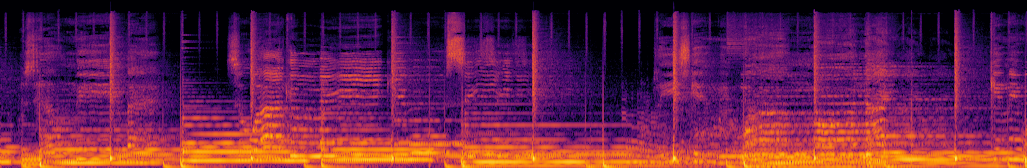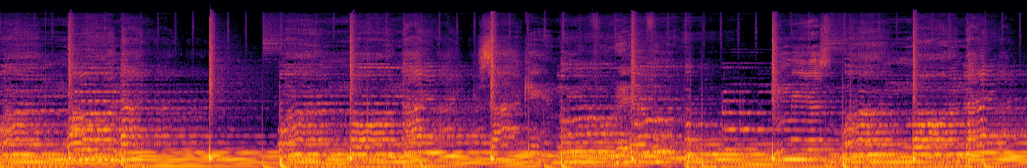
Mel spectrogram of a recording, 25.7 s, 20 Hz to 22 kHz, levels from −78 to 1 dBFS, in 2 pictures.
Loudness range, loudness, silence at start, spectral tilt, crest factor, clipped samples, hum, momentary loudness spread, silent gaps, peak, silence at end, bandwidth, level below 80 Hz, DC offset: 2 LU; -15 LUFS; 0 s; -6 dB/octave; 14 dB; under 0.1%; none; 4 LU; none; 0 dBFS; 0 s; 17 kHz; -24 dBFS; under 0.1%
